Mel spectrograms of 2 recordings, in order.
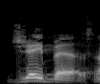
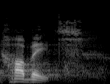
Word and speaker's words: Jabez: Now, that's how we say it in English. If you were a Hebrew scholar, you wouldn't say it like that. Actually, it'd be like Habates. You know, actually, it's Habates.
